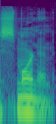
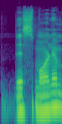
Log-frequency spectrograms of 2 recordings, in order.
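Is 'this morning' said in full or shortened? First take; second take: shortened; full. First: The words are squeezed together into one short word. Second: Both words are said fully and separately. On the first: "but they just say smornin" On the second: "They say that like this morning"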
